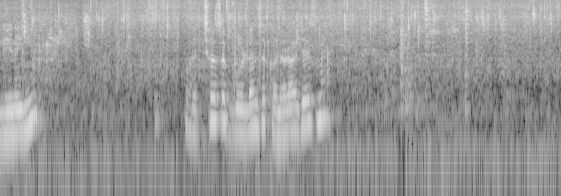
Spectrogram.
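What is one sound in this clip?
Slices of food sizzle and crackle as they fry in hot oil.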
